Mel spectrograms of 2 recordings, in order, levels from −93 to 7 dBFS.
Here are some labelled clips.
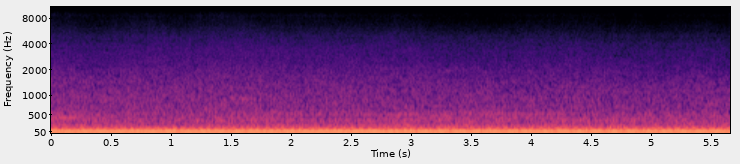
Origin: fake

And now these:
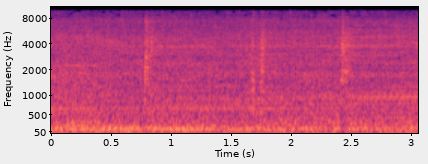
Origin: real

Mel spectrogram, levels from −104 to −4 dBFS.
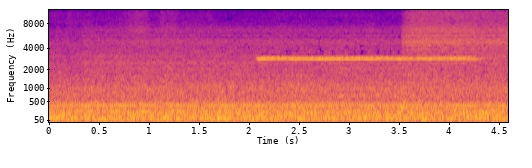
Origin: real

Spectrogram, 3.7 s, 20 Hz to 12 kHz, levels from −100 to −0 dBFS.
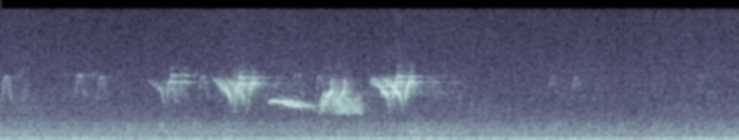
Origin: real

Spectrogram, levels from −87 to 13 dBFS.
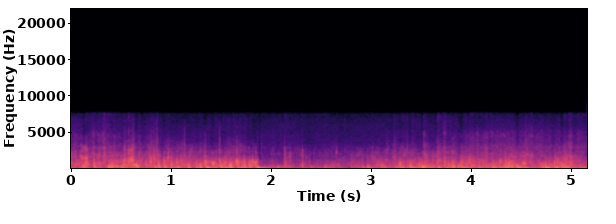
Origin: fake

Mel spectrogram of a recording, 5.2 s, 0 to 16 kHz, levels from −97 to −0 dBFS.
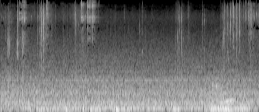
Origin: real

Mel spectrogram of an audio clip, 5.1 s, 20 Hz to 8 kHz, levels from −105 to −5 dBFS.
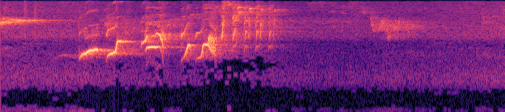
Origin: real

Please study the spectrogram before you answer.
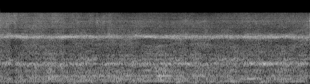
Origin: fake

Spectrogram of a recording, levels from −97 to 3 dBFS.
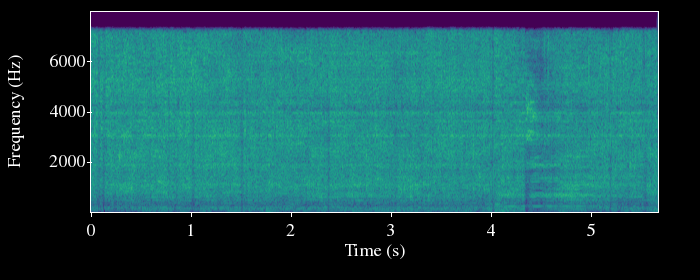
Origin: fake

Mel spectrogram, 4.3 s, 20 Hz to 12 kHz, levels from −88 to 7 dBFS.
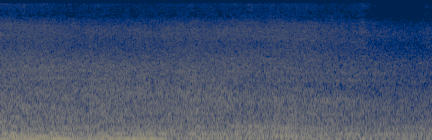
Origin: real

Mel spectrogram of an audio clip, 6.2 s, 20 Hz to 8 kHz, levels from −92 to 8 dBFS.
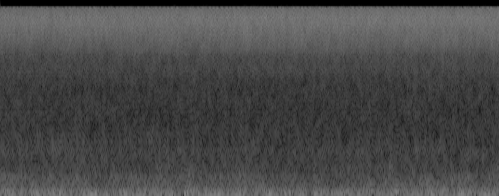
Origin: fake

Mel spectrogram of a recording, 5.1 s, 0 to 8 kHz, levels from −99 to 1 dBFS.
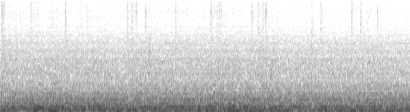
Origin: real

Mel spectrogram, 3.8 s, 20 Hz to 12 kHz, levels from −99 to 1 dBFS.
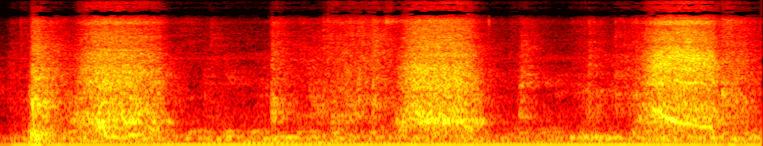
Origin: real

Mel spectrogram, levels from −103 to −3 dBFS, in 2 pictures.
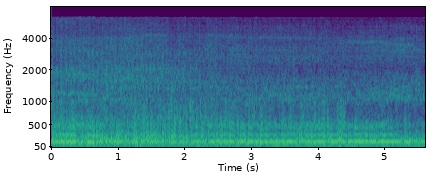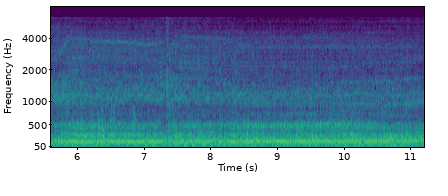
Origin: fake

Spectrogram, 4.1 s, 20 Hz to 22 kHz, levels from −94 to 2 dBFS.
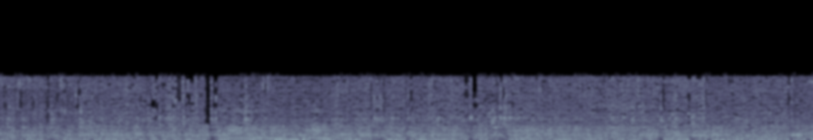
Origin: real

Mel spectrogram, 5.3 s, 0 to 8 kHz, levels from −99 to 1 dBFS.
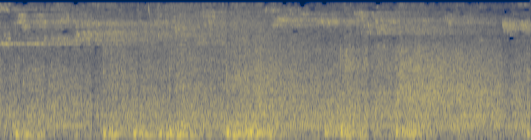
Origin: real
